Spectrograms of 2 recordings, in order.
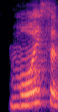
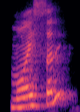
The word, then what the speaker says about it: moisten: a French word baguette moisten oh I'll write that down and basically right there's a silent letter for you Tosic um the a ii a is silent basically right moisten moisten good and basically I'll go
